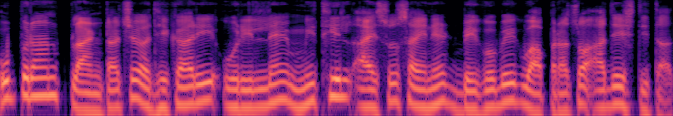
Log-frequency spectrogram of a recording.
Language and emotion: Goan Konkani, neutral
